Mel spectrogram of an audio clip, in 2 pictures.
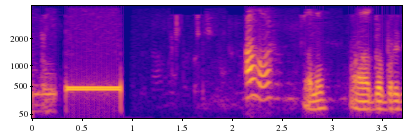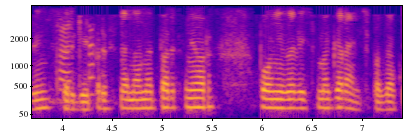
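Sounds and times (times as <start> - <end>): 
telephone tone during call transfer: 0.4 - 0.9
speech: 2.1 - 7.3.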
